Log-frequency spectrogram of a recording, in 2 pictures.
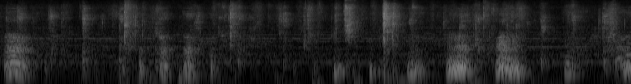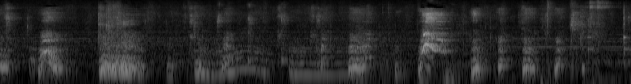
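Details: Three-week-old Gordon Setter puppies of a litter making soft low grunts, whimpers and short growly sounds in quick irregular bursts, with a few louder squeaks and faint rustling between them.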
